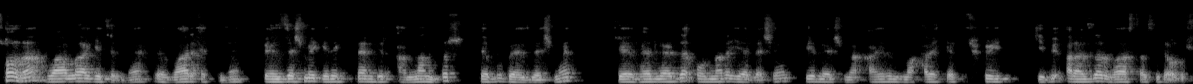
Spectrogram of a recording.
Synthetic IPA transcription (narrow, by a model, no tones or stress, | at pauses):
so̞nɾavaɾlˠɯaɟet̪ʰiɾmɛvɛvaɾɛt̪̚mɛb̥ɛzlʲɛʃmɛɟeɾɛc̚t̪ʰiɾænbiɾanlˠamd̪ɯɾ̥vɛbubɛzlʲɛʃmɛ | d͡ʒɛvɦæɾlʲæɾd̪ɛʔo̞nlˠaɾajɛɾlʲɛʃænb̥iɾlʲɛʃmɛʔajɾɯlˠmahaɾecʰɛt̪t͡ʃyyjɟ̥ibiʔaɾad͡ʒlˠaɾvaːsi̥t̪ʰasɯjlʲa̰olˠuɾ̥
